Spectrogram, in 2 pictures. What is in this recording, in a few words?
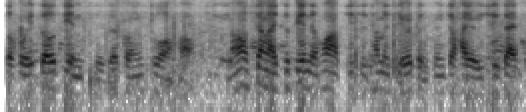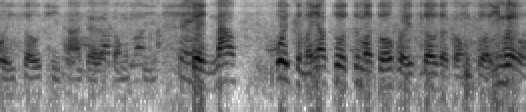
book talking; 感動電池小天使關懷之旅錄音內容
